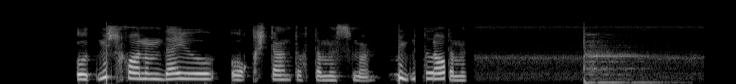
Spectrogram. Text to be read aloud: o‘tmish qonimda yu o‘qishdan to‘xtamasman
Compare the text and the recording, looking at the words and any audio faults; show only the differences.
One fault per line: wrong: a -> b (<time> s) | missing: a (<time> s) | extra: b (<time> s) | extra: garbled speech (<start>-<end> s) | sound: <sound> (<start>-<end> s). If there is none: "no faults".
extra: garbled speech (3.9-4.7 s)
sound: thud (5.8-6.9 s)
